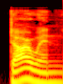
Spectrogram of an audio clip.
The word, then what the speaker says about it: Darwin: Darwin. Yes, that's how it is pronounced.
